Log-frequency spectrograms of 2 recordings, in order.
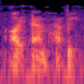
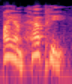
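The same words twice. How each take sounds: First: It is said in a sad, flat way. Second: It is said with a happy, warm feeling.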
